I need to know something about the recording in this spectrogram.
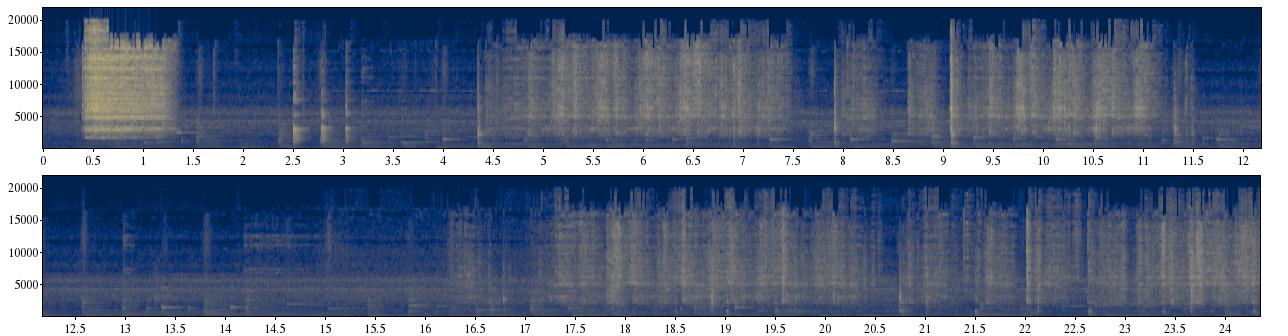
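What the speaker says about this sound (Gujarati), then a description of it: "હવે આ જ કઢાઈમાં આપણે ઘઉંને પણ આ જ રીતે શેકી કાઢવાના છે" Wheat grains being dry-roasted in a kadai and stirred with a spoon: steady rustling and scraping, with sharp metallic clinks of the utensil against the pan recurring in bursts across the clip, heard without talk.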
